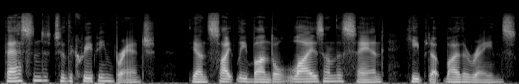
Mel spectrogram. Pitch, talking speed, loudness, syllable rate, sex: 130 Hz, 195 wpm, -20 LUFS, 5.2 syllables/s, male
